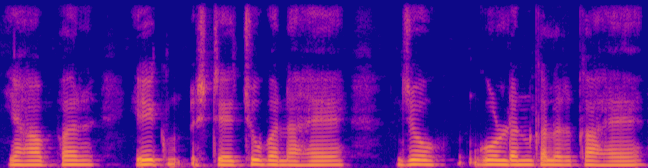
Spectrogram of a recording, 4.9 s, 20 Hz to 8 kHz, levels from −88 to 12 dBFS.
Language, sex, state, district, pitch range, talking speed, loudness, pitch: Hindi, female, Uttar Pradesh, Lalitpur, 195-205 Hz, 135 wpm, -16 LUFS, 200 Hz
